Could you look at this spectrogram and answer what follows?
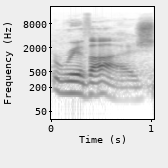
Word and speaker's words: Rivage: are going to look at the new pm10 revage did I pronounce that right you did yes so very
